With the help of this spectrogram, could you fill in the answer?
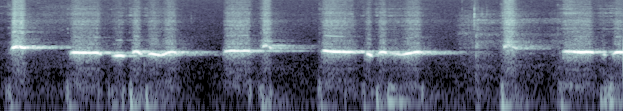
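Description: Someone whistles a simple tune in several short phrases, each a steady held tone with slight wavering, separated by brief pauses, clear with some background noise underneath.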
